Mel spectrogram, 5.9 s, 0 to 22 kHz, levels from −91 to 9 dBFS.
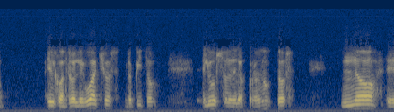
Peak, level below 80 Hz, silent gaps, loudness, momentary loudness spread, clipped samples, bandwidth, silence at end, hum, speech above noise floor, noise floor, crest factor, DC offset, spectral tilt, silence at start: -4 dBFS; -62 dBFS; none; -23 LUFS; 13 LU; under 0.1%; 15.5 kHz; 0 s; none; 37 dB; -60 dBFS; 20 dB; under 0.1%; -5.5 dB/octave; 0 s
